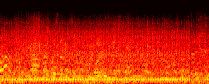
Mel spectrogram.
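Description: Steady low hum of an idling vehicle engine under several people talking close by; the hum stops shortly before the end.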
